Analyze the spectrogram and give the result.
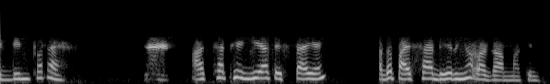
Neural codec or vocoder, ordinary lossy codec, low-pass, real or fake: none; none; 3.6 kHz; real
